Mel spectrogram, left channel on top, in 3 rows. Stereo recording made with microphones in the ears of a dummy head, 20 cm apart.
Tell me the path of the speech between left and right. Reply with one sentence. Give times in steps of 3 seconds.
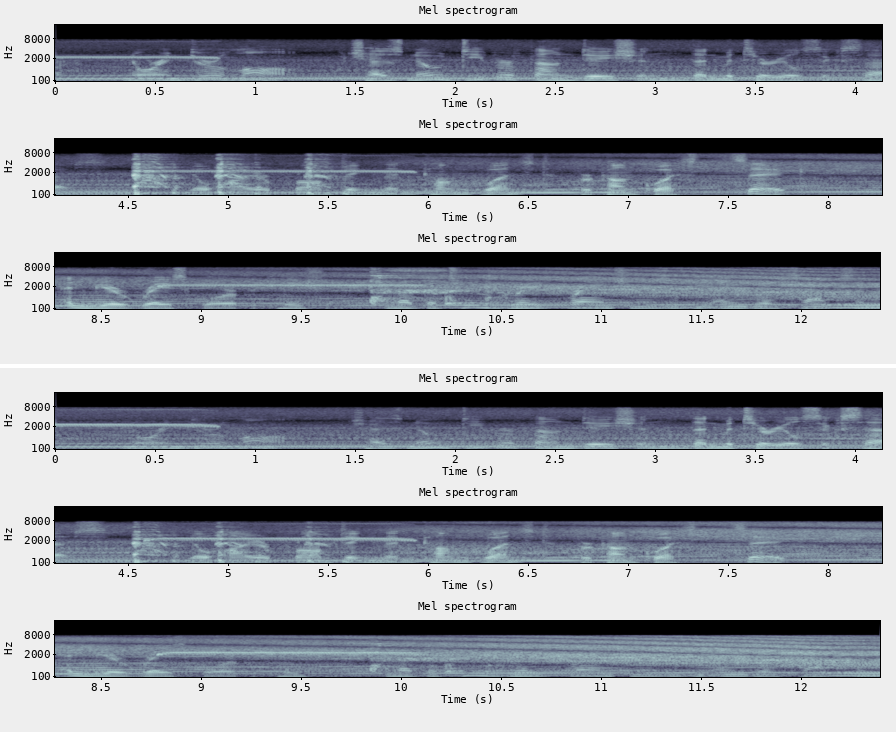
In this clip you hear the speech on the left from 0 s, on the right from 3 s, in the centre from 6 s and on the left from 9 s.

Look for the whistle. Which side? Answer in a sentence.
In this clip you hear the whistle on the right.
